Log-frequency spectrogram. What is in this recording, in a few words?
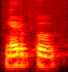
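fire, tamil, male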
